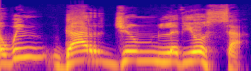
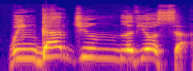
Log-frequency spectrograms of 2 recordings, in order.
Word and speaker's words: Wingardium Leviosa: Você está dizendo o feitiço errado. Harry ouviu Hermione corrigir aborrecida. É Wingardium Leviosa. O gar é bem pronunciado e longo.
